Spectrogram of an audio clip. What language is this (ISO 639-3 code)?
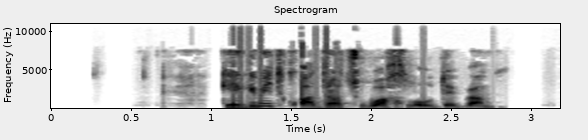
kat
